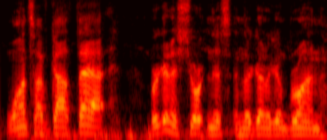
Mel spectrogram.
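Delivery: usual speaking voice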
